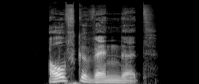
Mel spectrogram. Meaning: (verb) past participle of aufwenden; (adjective) spent
- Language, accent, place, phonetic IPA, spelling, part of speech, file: German, Germany, Berlin, [ˈaʊ̯fɡəˌvɛndət], aufgewendet, verb, De-aufgewendet.ogg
